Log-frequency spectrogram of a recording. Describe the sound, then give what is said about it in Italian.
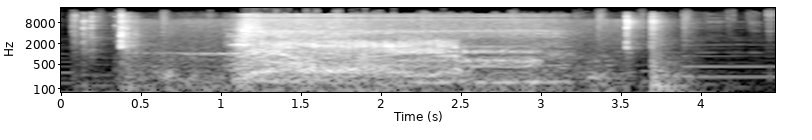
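A single long, loud roar from a sleepy bear close to hibernation time swells and rumbles for about a second and a half, then trails off into lower growling noise, with a sharp hit near the end. “Ma è un orso! È anche molto assonnato!”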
